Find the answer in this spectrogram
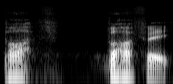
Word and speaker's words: buffet: Uh it's pronounced buff buffet. Yeah. Okay. Uh that's funny. Uh yeah, wing buffet would be fun. Uh buffet is to like Yeah, to hit somebody. Um as opposed to buffet.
